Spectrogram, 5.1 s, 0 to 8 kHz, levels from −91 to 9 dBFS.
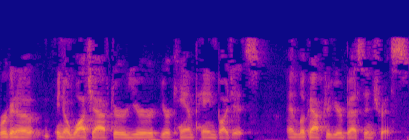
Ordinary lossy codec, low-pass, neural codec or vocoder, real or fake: MP3, 24 kbps; 7.2 kHz; none; real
